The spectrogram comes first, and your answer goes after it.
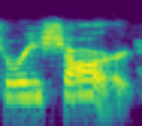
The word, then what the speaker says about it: Richard: friend's last name is rishard which was like French like frenched up a little bit okay yes in Louisiana Richard last name especially well is Richard is how they pronounced it and so it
